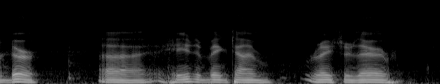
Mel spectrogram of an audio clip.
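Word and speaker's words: Derr: He's raced there, and Ernie Durr, he's pronounced D-E-R-R, Durr.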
